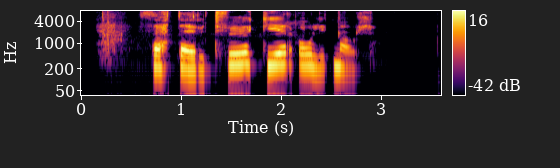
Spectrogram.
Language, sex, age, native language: Icelandic, female, 40-49, Icelandic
